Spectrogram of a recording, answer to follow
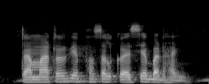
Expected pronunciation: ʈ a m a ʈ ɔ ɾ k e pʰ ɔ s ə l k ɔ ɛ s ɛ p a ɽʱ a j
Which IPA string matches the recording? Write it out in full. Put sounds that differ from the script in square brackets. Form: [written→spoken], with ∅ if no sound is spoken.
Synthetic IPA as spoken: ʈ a m a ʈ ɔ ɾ k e pʰ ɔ s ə l k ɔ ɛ s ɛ [p→b] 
